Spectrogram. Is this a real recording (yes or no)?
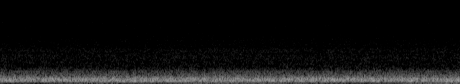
yes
